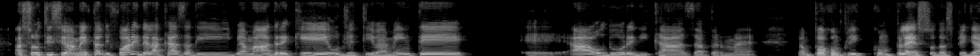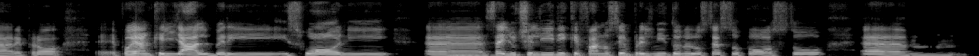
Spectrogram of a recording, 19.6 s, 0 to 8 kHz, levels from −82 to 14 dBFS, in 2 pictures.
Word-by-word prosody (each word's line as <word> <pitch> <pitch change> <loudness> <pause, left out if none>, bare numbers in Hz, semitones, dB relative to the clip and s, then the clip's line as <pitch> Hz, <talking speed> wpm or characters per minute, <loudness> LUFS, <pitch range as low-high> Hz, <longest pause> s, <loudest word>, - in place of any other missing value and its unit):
Assolutissimamente, 230 -2 0
al 180 - -1
di 190 - -4
fuori 250 +10 +1
della 190 -7 0
casa 180 0 -3
di 170 -1 -11
mia 175 -1 -5
madre, 200 +4 0
che 180 0 -1
oggettivamente, 170 +2 -6 0.9
ehm, 475 -2 -17 0.2
ha 180 +1 +1
odore 170 +3 -3
di 145 -3 -10
casa 135 0 -5
per 140 0 -14
me. 130 -2 -14 0.3
È - - -19
un 175 -2 -7
po' 225 +6 +3
compli 185 -6 -2
complesso 170 -3 +1
da 155 0 -4
spiegare, 150 -2 -3
però, 175 +2 -2 0.3
ehm, - - -14
e - - -8
poi 240 0 +6
anche 195 -2 +7
gli 190 0 -1
alberi, 175 0 +4
i 185 - -5
suoni, 175 -1 0 0.3
ehm, 165 -1 0
sai 195 +5 +5
gli - - -2
uccellini 225 0 +1
che 205 0 0
fanno 195 0 +3
sempre 205 +2 +2
il 195 0 -2
nido 205 -1 0
nello 195 -1 0
stesso 185 +1 -3
posto, 175 0 -4 0.3
ehm, 170 -2 +1
mhmm, 170 +2 -13
175 Hz, 145 wpm, -24 LUFS, 170-195 Hz, 0.9 s, anche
